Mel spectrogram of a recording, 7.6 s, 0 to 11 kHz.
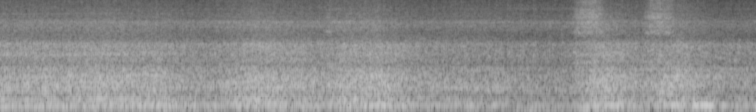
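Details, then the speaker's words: Healthy revving of a 1960 Pontiac Catalina 389 V8 on a Heathkit IO-20 ignition oscilloscope. It pulls up cleanly and settles back with even firing and no misses or knocks. The oscilloscope shows good ignition. "runs good everything looks good on the oscilloscope the 1960 oscilloscope on the 1960 car"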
